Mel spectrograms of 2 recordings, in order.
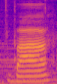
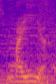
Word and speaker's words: Bahia: Bahia. The H is silent in Portuguese. Bahia.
